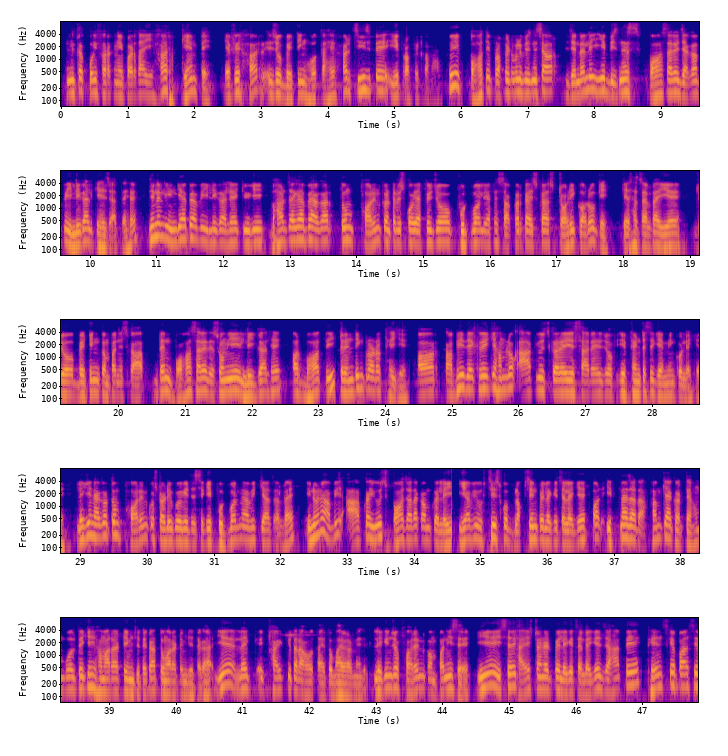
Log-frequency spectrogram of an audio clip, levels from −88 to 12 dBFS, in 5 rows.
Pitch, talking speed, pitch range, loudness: 145 Hz, 240 wpm, 130-160 Hz, -17 LUFS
